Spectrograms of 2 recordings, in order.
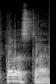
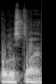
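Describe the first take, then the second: First: The name is said with Arabic pronunciation. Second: The name is said with English pronunciation. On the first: "in reality in Arabic you say Palestine" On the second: "You say Palestine"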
